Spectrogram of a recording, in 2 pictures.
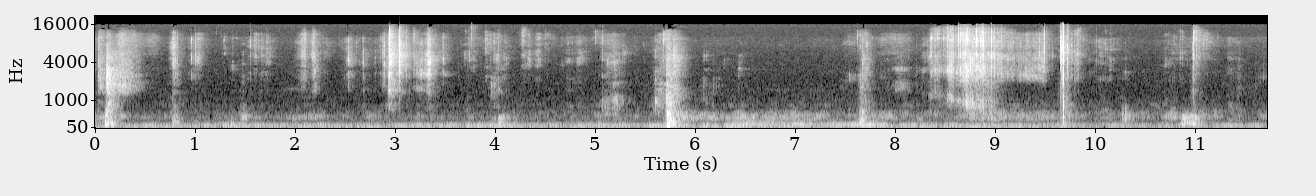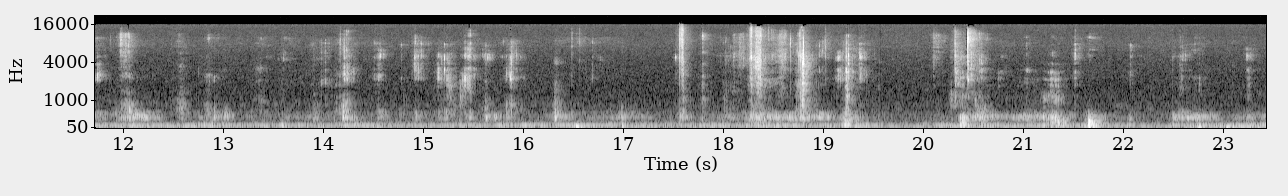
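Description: Bites into a flaky-crusted Portuguese egg tart and chewing: scattered crisp crunches of the pastry among softer chewing, the longest and loudest crunch about nine seconds in.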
